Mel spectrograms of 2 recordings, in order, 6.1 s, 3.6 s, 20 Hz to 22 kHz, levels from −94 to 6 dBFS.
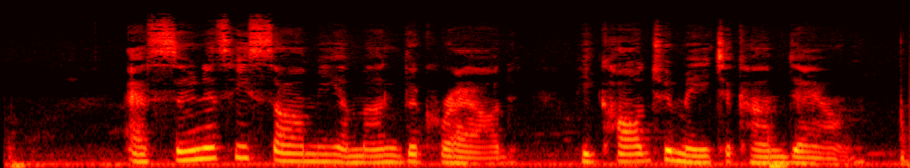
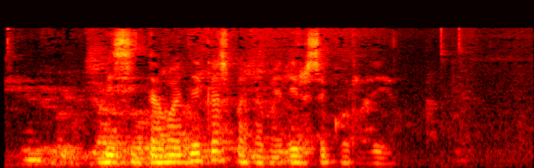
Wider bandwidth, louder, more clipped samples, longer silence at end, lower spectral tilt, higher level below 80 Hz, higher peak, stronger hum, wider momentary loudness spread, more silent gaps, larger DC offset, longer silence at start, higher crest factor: first, 15.5 kHz vs 11.5 kHz; second, -34 LUFS vs -24 LUFS; neither; second, 0 s vs 0.5 s; first, -5.5 dB/octave vs -3.5 dB/octave; first, -52 dBFS vs -60 dBFS; second, -18 dBFS vs -6 dBFS; neither; second, 17 LU vs 22 LU; neither; neither; about the same, 0.05 s vs 0.05 s; about the same, 16 dB vs 20 dB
